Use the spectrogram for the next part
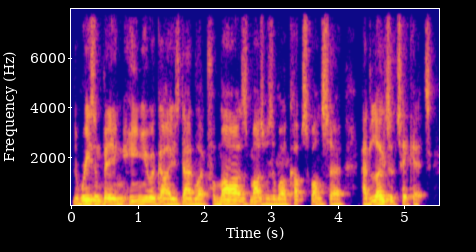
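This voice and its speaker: A man's voice: mid-range voice, fairly even intonation, moderate pace, darkish tone. A journalist in his fifties who grew up in the Netherlands, speaking as an interview guest in an articulate, opinionated, reflective way. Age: 50s. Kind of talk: conversational interview.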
